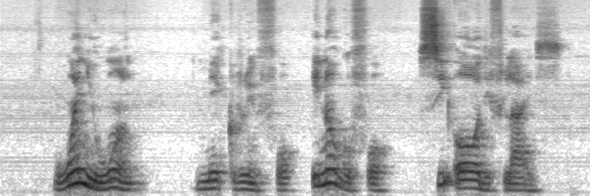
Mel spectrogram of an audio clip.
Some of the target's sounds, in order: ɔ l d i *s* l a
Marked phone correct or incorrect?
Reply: incorrect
